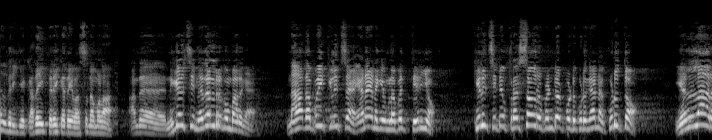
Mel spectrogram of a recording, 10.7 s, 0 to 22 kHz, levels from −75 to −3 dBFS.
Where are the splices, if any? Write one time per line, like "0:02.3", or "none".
0:01.8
